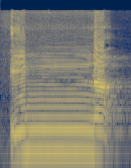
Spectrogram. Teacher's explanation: नून मुशद्दद गुन्ना होगा, एक अलिफ की मिकदार गुन्ना करेंगे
